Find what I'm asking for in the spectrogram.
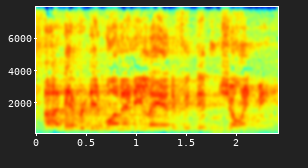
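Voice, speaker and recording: Amid noticeable background noise and audible room echo, a man with an American accent talks at a high pitch. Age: 70s. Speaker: farmer and speaker. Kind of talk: conference speech.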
